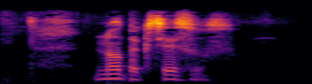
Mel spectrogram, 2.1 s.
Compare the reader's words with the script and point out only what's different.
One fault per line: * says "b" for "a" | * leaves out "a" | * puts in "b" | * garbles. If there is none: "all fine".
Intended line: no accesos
all fine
